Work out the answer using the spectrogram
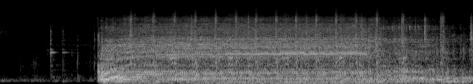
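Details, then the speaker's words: Bombardier Snow-Cat plow parked for 10 years, in neutral, ignition on: starter cranks steadily about two and a half turns per second for four seconds with no firing; no spark from the coil though coil has power. "I'm gonna say no spark. All right, so no spark, nothing out of the coil."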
